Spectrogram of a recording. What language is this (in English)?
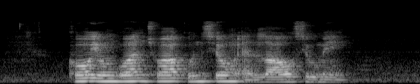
English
